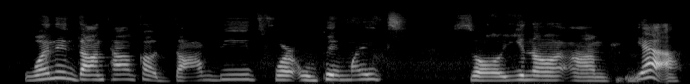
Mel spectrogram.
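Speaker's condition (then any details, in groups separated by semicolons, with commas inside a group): Mild cerebral palsy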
